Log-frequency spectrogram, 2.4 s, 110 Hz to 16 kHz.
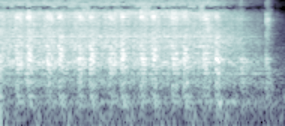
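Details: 2004 Honda CG125 barn find, unrun for years, choke on: steady fast starter churn with even compression pulses and no catch or firing before it stops; the engine cranks but won't start.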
